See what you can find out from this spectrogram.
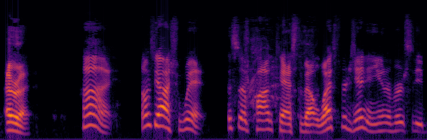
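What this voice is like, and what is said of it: Imitates another person's voice. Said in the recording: “that Josh Wade impression ... Josh Witt impression ... That's pretty spot on”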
